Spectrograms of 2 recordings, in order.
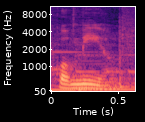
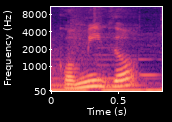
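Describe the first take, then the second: First: No d sound is heard before the last vowel. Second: A d sound is heard before the last vowel. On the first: "se pronuncia comío" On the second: "en lugar de pronunciar comido"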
